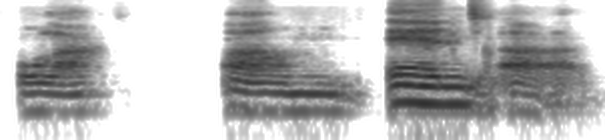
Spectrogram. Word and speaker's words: hola: be hola oral and remember H is silent in Spanish so it's hola um and uh saying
